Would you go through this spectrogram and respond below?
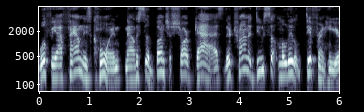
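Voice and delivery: imitated Southern accent. Retelling a friend's message about a coin: imitating a friend's Southern accent. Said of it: "he has that Southern accent".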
